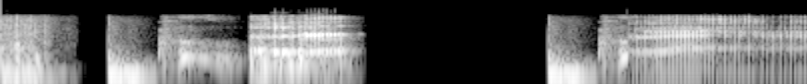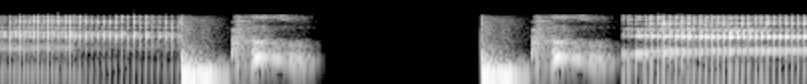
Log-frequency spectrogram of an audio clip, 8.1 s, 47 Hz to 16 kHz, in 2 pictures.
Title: Burps are nice 2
